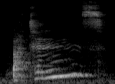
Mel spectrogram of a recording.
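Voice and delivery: BUTTONS swooping high; high, climbing question tone on BUTTONS; question rise on BUTTONS. Shown as a demonstration. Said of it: "your voice goes up at the end".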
